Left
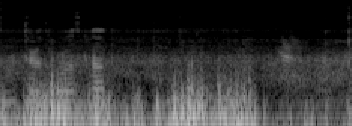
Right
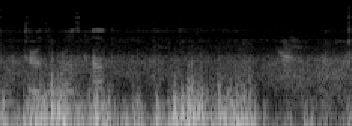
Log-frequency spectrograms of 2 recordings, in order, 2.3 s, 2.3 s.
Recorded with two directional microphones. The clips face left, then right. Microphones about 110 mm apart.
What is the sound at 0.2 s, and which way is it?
Speech, centre (ahead or behind).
